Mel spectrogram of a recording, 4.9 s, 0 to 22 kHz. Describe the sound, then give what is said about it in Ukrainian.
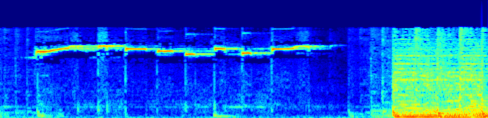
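A Ukrainian clay folk whistle (zozulytsia), offered by Ukrainian ethnographers to football fans at Euro 2012, plays a quick run of shrill, warbling high notes for about three seconds, fairly loud, then a loud rushing burst of noise takes over. “Українські етнографи пропонують футбольним вболівальникам на Євро-2012 зозулицю.”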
